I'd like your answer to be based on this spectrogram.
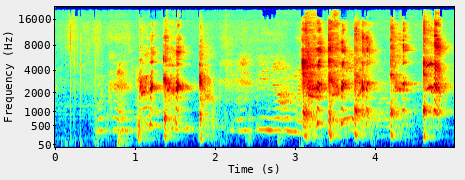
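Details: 24-month-old toddler with pertussis confirmed by a positive test: repeated coughing bursts without the classic whooping inspiratory sound.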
